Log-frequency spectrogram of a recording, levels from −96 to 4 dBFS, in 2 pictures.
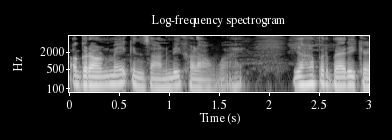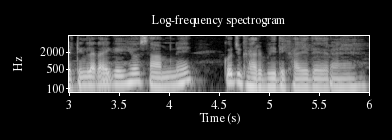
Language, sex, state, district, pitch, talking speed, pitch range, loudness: Hindi, male, Uttar Pradesh, Lalitpur, 130 Hz, 220 wpm, 115-145 Hz, -20 LUFS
